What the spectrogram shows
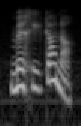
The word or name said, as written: mejicana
